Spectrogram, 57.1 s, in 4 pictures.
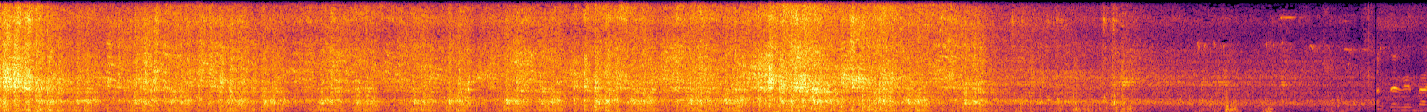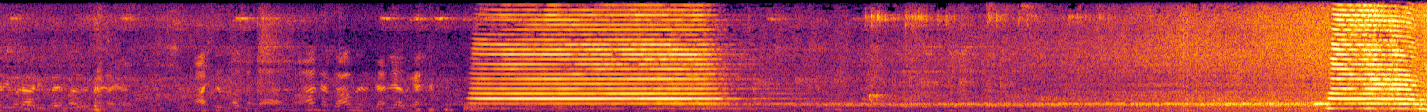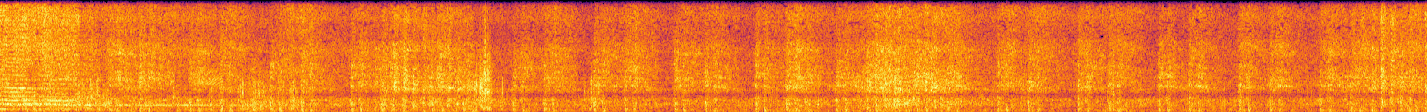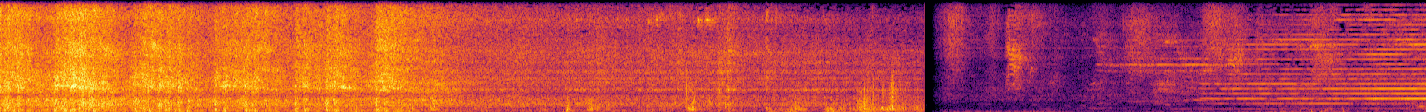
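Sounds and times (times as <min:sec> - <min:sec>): train wheels clattering over rails: 0:00.0 - 0:13.8, 0:28.3 - 0:51.1
train horn: 0:19.0 - 0:23.1, 0:27.4 - 0:31.2, 0:53.8 - 0:57.0.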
